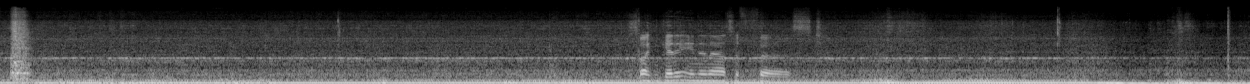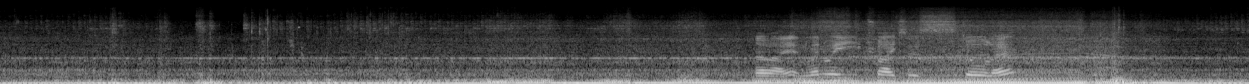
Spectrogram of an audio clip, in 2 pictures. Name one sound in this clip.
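An inline-four car engine runs, heard from inside the car.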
